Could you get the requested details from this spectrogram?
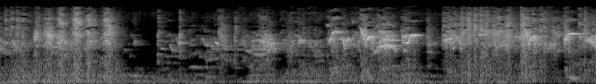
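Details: Colony of budgerigars in an aviary: dense, overlapping high-pitched squawks and chirps from many birds in continuous bursts, with brief lulls.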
